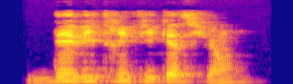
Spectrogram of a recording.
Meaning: devitrification
- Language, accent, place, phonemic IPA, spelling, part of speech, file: French, France, Lyon, /de.vi.tʁi.fi.ka.sjɔ̃/, dévitrification, noun, LL-Q150 (fra)-dévitrification.wav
